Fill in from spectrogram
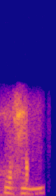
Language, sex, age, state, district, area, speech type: Sindhi, female, 18-30, Rajasthan, Ajmer, urban, conversation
